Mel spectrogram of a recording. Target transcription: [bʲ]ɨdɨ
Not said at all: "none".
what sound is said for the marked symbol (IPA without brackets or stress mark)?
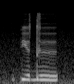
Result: pʲ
